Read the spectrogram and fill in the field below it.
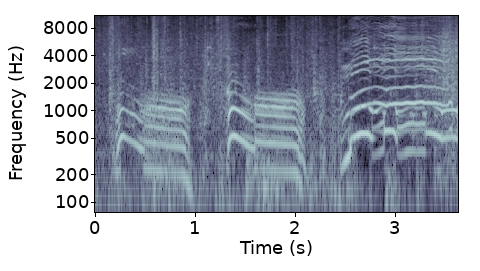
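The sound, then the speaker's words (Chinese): A wooden house, the second little pig's, groans and creaks as it is blown down and collapses: three long, strained, tonal creaks with sliding pitch, the last one higher and wavering, fairly loud with no talk over them. “猪老二的木头房子也被吹倒了，”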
